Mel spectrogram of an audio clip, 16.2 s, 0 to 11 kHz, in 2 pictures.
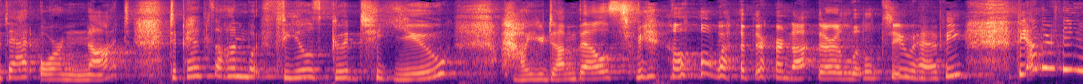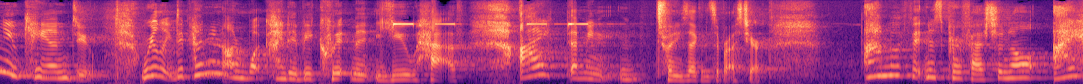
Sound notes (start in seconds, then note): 5.1 laughs; 11.0 timer beeps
